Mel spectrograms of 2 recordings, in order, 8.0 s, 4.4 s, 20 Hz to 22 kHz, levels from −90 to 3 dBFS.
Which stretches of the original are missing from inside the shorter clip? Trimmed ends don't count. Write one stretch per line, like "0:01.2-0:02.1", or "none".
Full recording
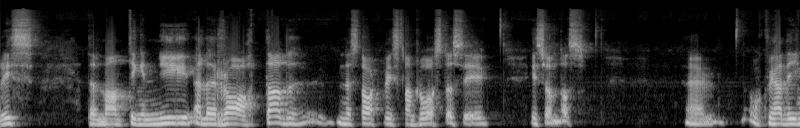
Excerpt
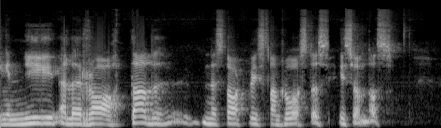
0:04.6-0:05.2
